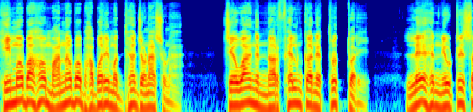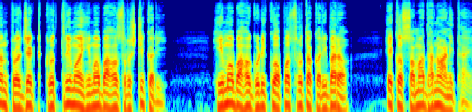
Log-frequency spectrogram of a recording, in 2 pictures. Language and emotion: Odia, neutral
